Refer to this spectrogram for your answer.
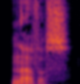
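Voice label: "nervus", British English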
